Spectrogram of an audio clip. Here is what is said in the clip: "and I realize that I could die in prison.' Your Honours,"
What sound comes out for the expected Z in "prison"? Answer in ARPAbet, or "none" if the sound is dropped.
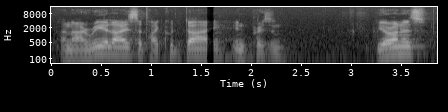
Z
